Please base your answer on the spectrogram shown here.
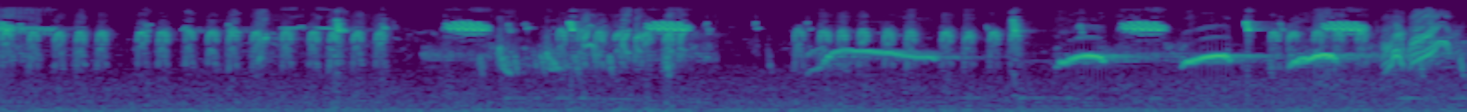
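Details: Song thrush singing a run of rapid ticking notes, then clear rising whistles and high ringing phrases, each phrase short and spaced by brief pauses.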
